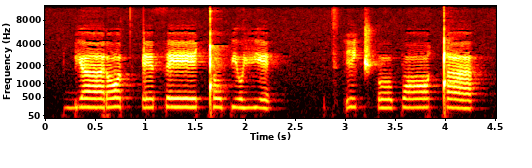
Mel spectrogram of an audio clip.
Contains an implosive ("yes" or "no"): no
